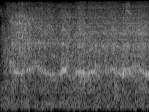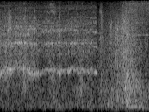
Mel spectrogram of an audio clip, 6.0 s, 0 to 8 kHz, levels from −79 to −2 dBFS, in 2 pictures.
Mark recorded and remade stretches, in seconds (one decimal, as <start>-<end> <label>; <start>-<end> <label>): 0.0-6.0 recorded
